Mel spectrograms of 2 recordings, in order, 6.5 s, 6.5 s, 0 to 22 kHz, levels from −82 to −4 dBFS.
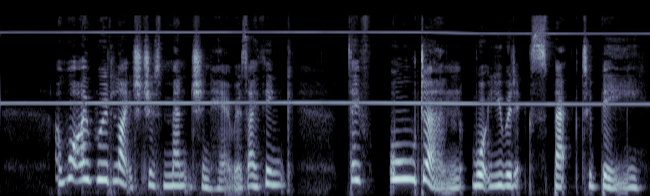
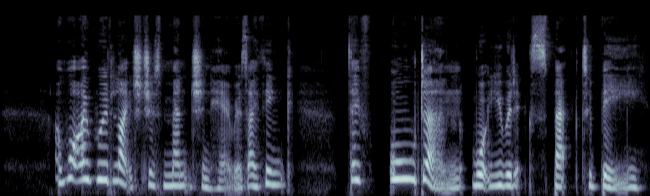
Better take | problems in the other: second | high-pitched whine; noticeable; throughout; 2.5 kHz, 10 dB below the speech

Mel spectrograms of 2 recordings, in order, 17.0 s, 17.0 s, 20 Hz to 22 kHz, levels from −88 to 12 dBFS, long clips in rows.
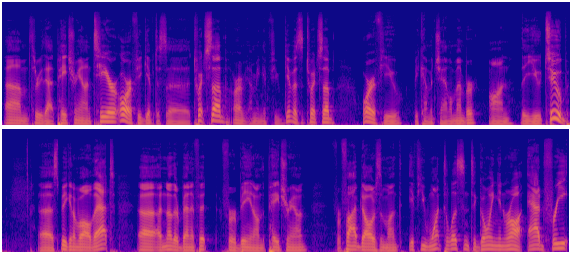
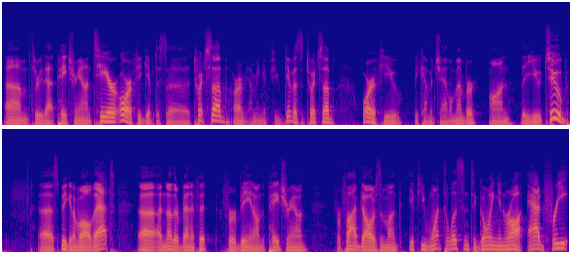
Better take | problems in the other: first | muffled; slightly; fading above 3.5 kHz

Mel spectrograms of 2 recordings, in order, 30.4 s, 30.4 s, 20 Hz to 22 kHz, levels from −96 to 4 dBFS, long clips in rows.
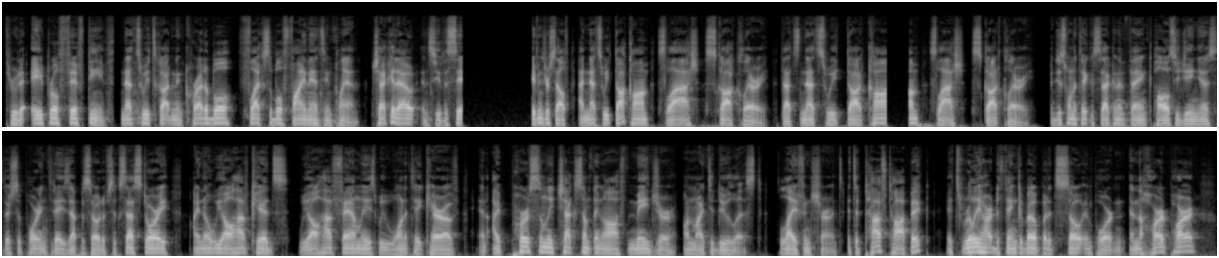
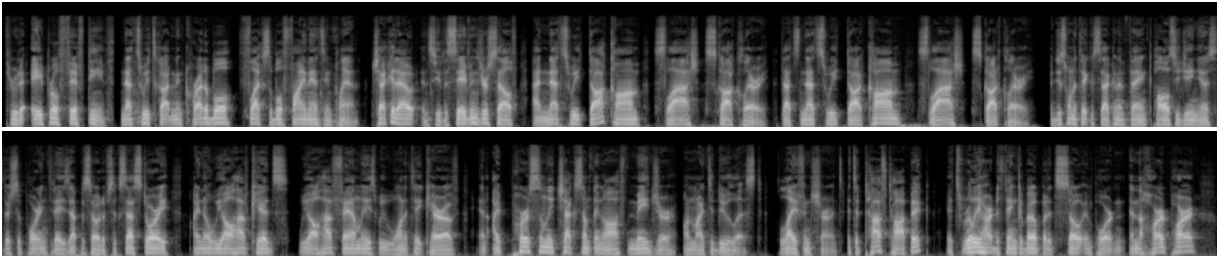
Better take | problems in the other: second | audio freezing; at 6 s for 1 s and at 11 s

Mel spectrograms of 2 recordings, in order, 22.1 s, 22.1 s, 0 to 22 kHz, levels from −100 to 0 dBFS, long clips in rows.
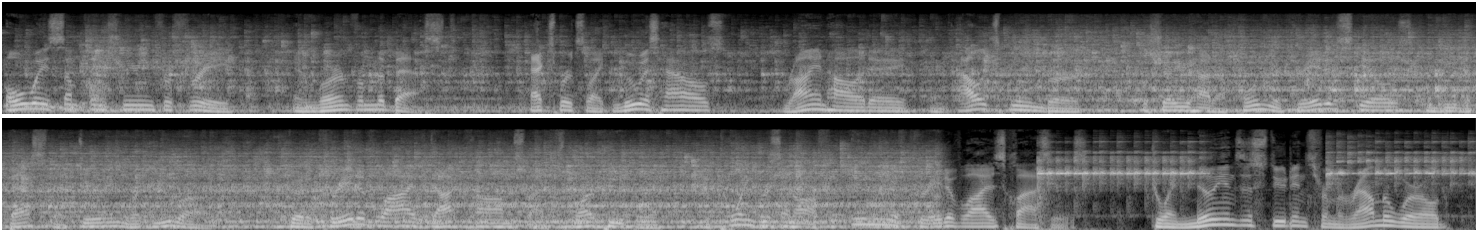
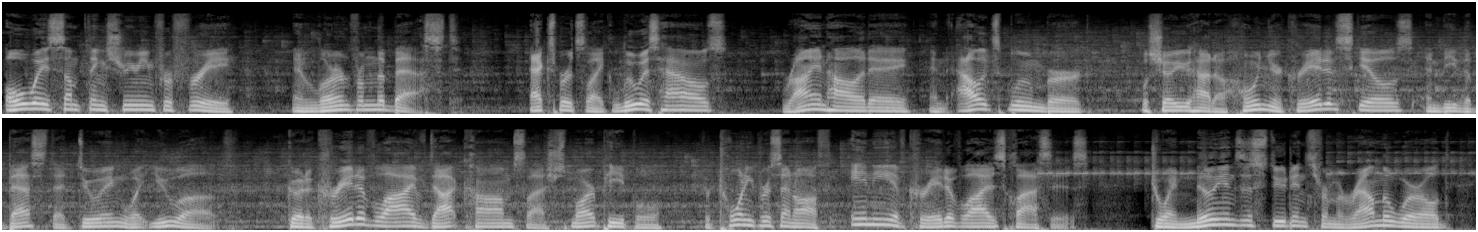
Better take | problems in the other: second | household noises; loud; throughout; as loud as the speech; faint in the second

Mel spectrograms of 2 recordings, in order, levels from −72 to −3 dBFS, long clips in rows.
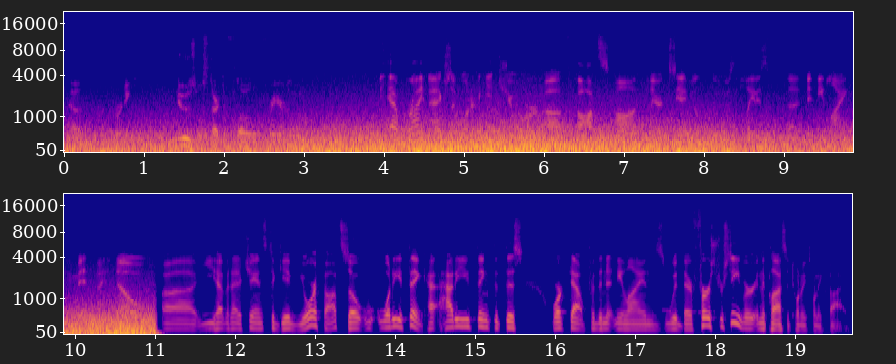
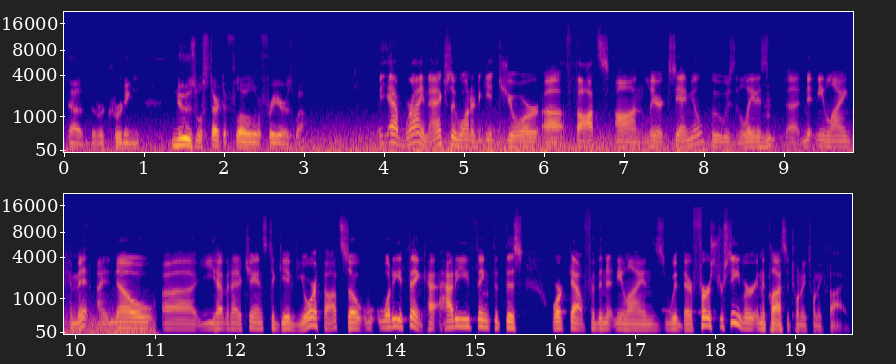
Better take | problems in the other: second | wind noise on the microphone; heavy; until 11 s; 5 dB above the speech; occasional gusts in the second

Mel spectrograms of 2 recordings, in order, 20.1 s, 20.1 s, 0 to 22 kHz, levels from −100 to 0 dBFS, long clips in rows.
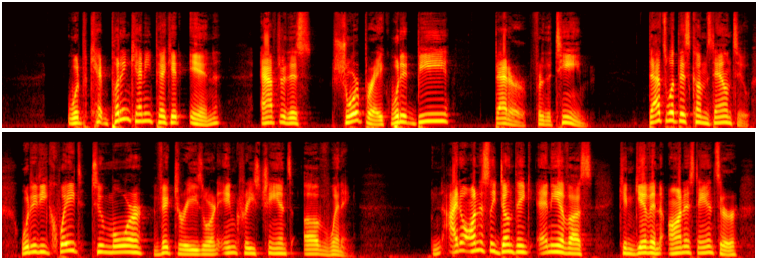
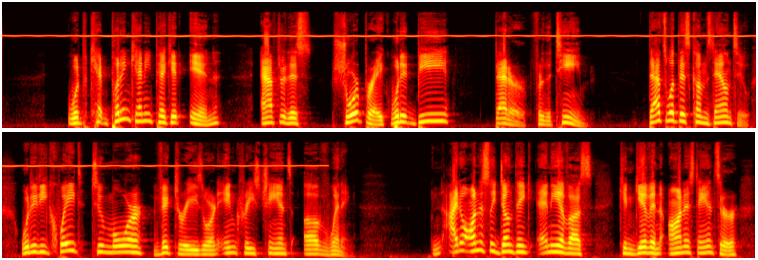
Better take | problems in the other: first | high-pitched whine; loud; until 14 s; 7 kHz, 7 dB below the speech

